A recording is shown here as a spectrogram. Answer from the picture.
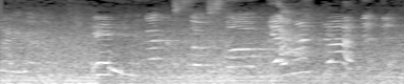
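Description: Young children calling out and squealing in high voices, over a steady low rumble.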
